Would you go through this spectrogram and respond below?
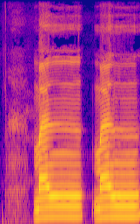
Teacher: Jadi di bagian manya itu ya suaranya itu kita tahan ya kita panjangkan sebentar sepanjang dua harakat. Man tasya di sini sya dibaca panjang. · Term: didengungkan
